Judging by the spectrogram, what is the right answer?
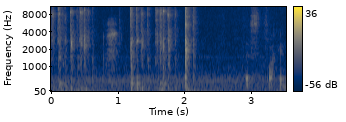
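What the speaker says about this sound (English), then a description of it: "Hold on, I'm typing things." Fingers tap on a computer keyboard in irregular bursts of crisp clicks. Quiet pauses separate the bursts, and a single sharp keystroke stands out near the middle.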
